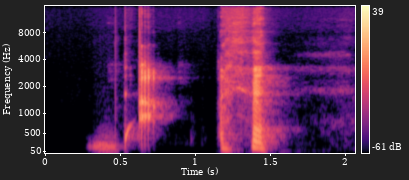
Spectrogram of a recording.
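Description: Two short vocal sounds from a man, the first about a third of a second in and the second just past a second.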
